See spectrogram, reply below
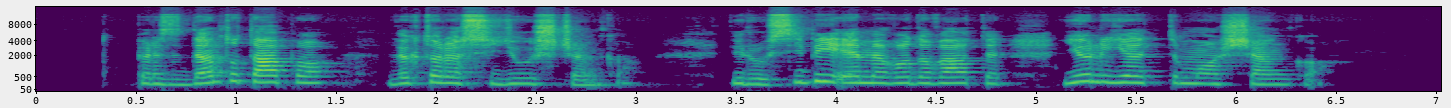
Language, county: Lithuanian, Vilnius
